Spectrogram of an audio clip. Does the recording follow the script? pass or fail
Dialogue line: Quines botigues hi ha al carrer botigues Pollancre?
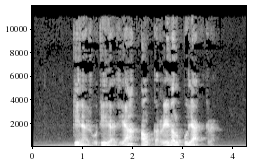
fail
